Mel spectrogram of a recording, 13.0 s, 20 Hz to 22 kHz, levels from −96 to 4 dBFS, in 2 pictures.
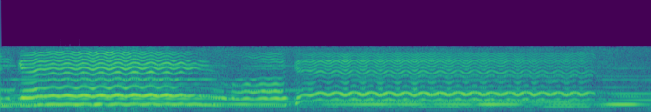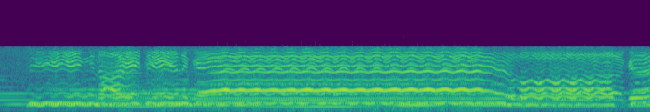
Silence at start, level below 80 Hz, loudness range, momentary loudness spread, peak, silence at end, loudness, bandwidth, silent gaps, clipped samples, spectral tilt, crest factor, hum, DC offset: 0 s; -56 dBFS; 8 LU; 11 LU; 0 dBFS; 0 s; -15 LUFS; 4.1 kHz; none; under 0.1%; 0 dB/octave; 14 dB; none; under 0.1%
